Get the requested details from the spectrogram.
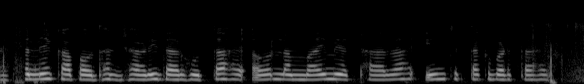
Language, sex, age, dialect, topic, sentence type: Hindi, female, 18-24, Awadhi Bundeli, agriculture, statement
